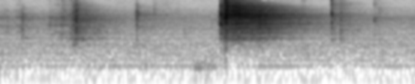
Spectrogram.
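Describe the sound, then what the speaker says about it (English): A Magpul FPG folding pistol fires one loud, sharp report near the middle, with a lighter crack before and after it. The shots sound close and stand alone without talk. "It's so much fun to shoot too."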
